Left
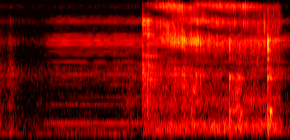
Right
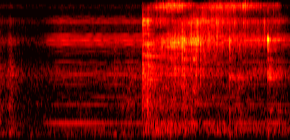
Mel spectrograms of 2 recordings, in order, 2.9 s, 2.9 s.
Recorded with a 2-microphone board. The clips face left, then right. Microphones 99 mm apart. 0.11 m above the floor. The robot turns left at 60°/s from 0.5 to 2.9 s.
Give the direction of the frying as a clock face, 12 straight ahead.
6 o'clock.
